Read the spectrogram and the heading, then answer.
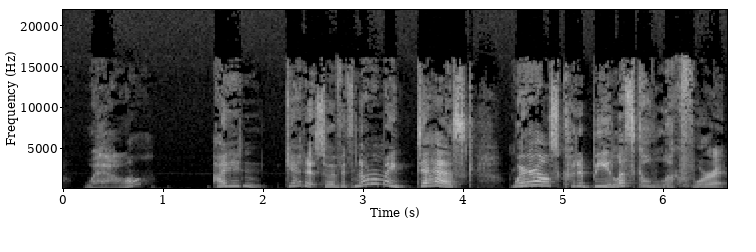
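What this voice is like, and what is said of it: Sweet kindergarten-teacher voice. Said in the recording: “put on the kindergartner voice ... my elementary school teacher voice”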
